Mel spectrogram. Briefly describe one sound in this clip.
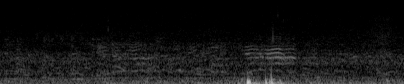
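Children call out in the distance across an open field.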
